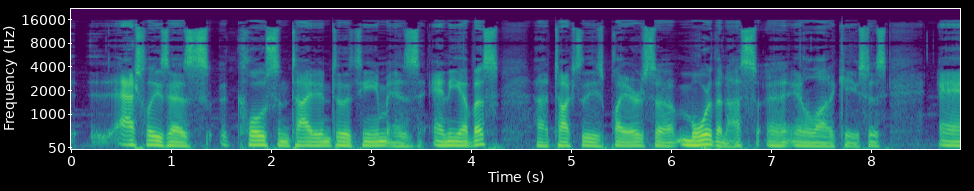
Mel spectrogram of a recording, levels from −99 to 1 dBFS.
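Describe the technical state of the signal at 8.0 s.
At 8.0 s the speech carries imaging from sample-and-hold upsampling, present through the whole clip. Each sample was simply repeated, which points to a 16 kHz source raised to 48 kHz without smoothing. Mirrored copies fill 8 to 16 kHz, about 16 dB down, as a bright metallic fizz that tracks the speech.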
